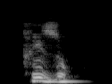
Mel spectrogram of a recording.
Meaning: carrot, carrots
- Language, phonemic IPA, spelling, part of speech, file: Moroccan Arabic, /xiːz.zu/, خيزو, noun, LL-Q56426 (ary)-خيزو.wav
